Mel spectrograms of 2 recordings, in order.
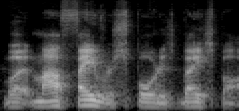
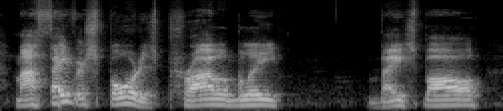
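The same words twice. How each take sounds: First: Said in the usual way. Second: Higher and louder, bursting with the answer; eager reveal. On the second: Real, not acted. Host telling his viewers his favorite sport, eager and loud. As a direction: blurt out the favorite with enthusiasm.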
